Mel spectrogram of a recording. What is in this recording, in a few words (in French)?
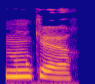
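"mon coeur", French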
